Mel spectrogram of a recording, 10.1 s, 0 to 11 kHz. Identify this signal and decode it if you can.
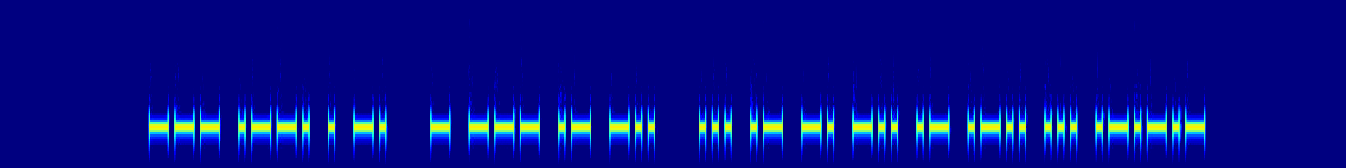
Morse code, heard as a keyed tone, about 25 wpm, 700 Hz. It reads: OPEN TOAD SANDALS.
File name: practice / 25wpm / All-Age Appropriate Jokes - 25wpm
